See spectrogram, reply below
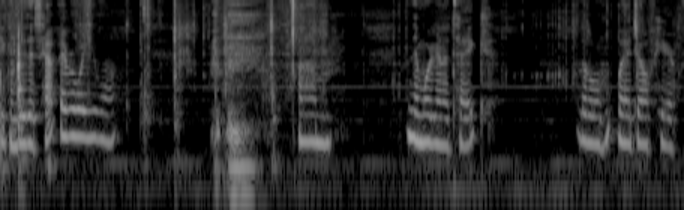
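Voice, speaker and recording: Speaking slowly with a mid-range voice, a croaky papercraft host keeps clearing her throat as she chats and instructs her way through a casual step-by-step craft demo. She talks while her hands are busy, and the background is noisy.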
